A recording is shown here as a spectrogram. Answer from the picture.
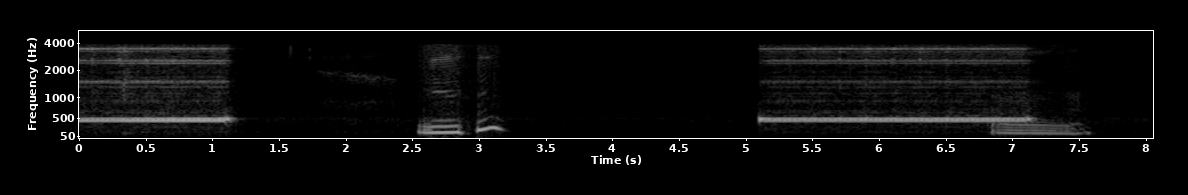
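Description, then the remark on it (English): A phone rings from an incoming call with loud, steady electronic tones: a ring burst, a short chirping blip, then after a pause a second longer ring that ends in a descending warble. “And I do apologize for that ringing sound. Apparently I have a call coming in.”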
